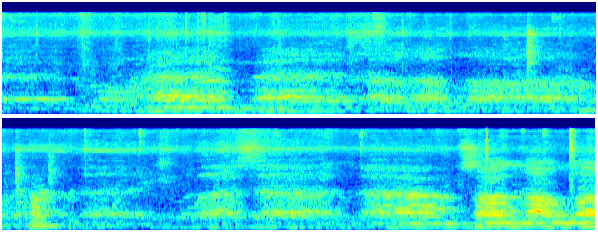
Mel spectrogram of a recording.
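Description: A group of men chant loudly together in unison, in a rhythmic drone.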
